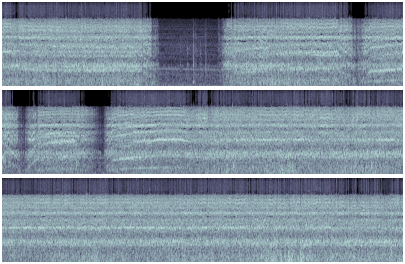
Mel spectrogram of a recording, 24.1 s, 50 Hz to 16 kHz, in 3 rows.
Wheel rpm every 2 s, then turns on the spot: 220, 140, 100, 160, 120, 150, 230, 230, 230, 230, 230, 220.
none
